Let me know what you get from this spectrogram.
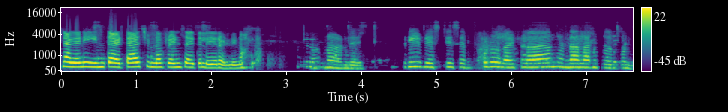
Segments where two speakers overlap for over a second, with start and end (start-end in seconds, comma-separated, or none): none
